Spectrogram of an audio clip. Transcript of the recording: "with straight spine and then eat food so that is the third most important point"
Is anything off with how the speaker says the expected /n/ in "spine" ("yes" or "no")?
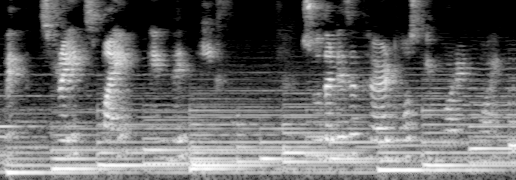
yes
